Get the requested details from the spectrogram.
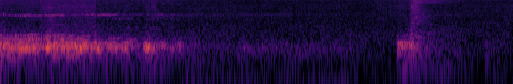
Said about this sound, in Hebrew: אז עכשיו שמעתם רוח על מאדים.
